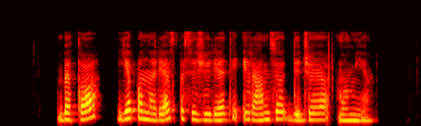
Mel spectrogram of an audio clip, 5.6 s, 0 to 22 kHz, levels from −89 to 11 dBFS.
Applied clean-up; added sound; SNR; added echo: none; none; none; none.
